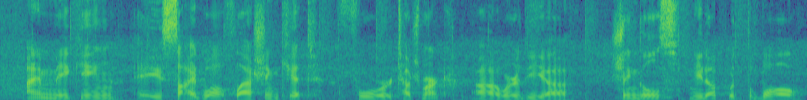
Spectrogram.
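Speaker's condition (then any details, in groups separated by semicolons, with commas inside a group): No condition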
